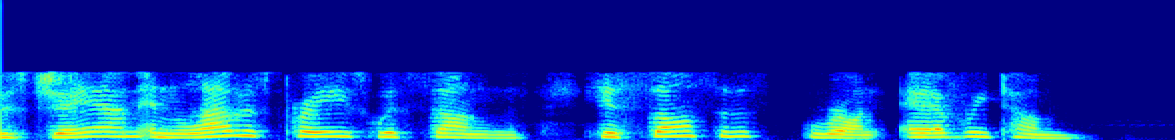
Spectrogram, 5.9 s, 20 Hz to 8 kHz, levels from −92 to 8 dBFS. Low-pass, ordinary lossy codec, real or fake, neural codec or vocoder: 7.2 kHz; AAC, 16 kbps; fake; codec, 16 kHz in and 24 kHz out, 0.6 kbps, FocalCodec, streaming, 2048 codes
